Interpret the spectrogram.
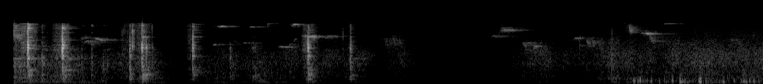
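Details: Birds calling: sharp clicking and chattering notes in irregular bursts for the first four seconds, a brief silence, then thin high chirps and short whistles over soft rustling.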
